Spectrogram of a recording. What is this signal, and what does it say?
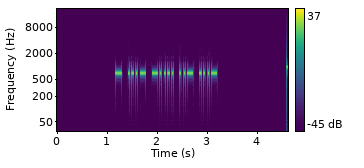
Morse code, heard as a keyed tone, about 30 wpm, 700 Hz. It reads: TV6UV
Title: Five Challenging Letter-Number Combinations 30wpm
